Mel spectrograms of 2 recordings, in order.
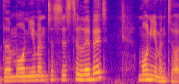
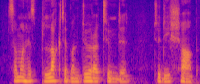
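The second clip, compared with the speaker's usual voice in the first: ordinary delivery, nothing marked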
